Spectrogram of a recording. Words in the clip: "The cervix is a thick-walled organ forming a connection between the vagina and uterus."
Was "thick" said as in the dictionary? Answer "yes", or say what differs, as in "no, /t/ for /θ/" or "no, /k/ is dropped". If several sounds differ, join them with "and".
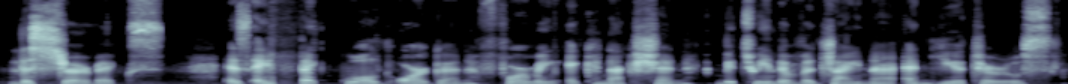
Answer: yes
